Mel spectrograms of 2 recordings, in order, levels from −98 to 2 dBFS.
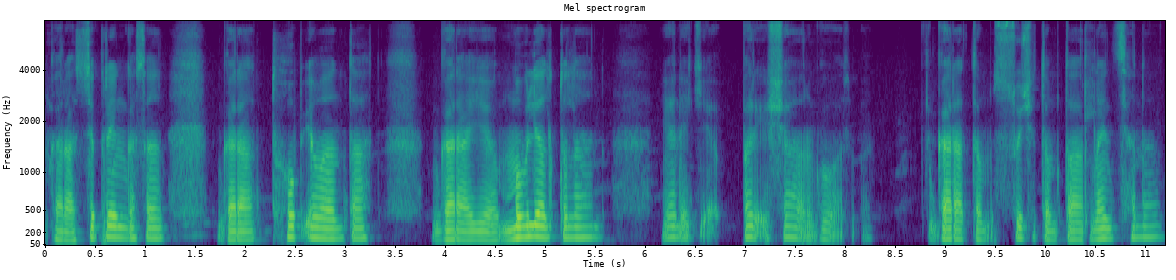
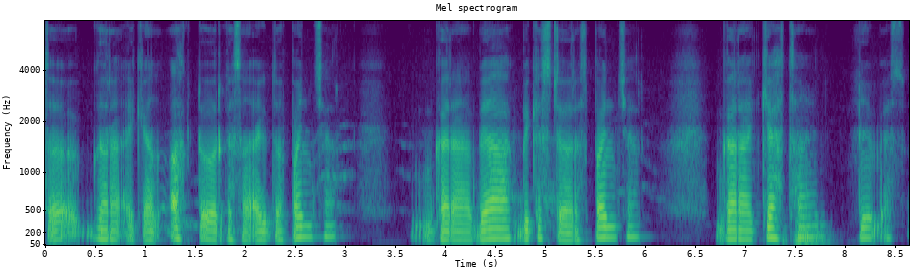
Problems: low volume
